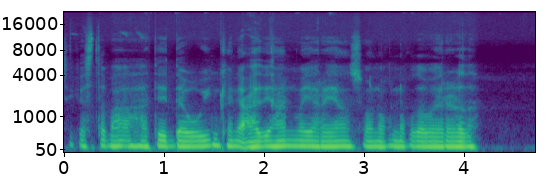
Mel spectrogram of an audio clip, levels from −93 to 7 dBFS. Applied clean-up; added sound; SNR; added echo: none; none; none; none.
